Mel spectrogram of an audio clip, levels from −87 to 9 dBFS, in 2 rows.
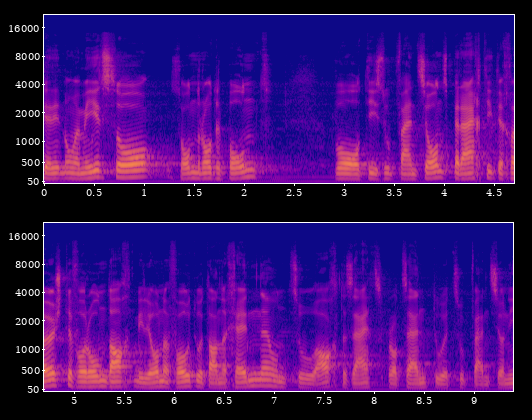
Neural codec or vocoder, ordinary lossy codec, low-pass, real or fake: none; none; 14.4 kHz; real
